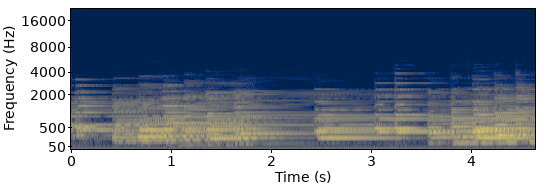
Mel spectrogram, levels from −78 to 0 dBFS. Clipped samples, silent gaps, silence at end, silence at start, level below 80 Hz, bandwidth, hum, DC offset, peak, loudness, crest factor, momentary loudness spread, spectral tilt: under 0.1%; none; 0 s; 0 s; -58 dBFS; 5.4 kHz; none; 0.3%; -4 dBFS; -22 LUFS; 16 dB; 10 LU; -9.5 dB/octave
